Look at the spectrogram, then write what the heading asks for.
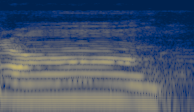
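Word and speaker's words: wrong: तो अगर आप ओरोंग कहते हैं तो यह बिल्कुल ही गलत प्रोनन्सिएशन होगा। ठीक है? इसको आप कहेंगे क्या? इसको आपको कहना है रॉन्ग। क्या कहना है? रॉन्ग। ठीक है? रॉन्ग कहेंगे तो आपका ये बिल्कुल ही सही होगा। क्योंकि यहां जो डब्ल्यू है ना डब्ल्यू आपका हो जा रहा है साइलेंट।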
